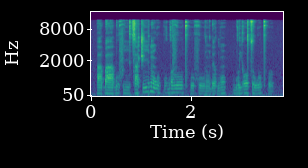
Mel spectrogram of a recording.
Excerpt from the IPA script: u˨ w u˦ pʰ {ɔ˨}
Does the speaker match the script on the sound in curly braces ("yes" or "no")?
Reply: no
